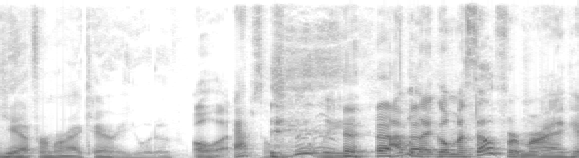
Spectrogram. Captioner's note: laughs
